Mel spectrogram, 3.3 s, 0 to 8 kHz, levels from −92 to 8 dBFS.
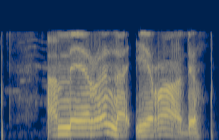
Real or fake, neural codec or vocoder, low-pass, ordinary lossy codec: real; none; 7.2 kHz; AAC, 16 kbps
